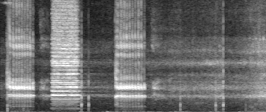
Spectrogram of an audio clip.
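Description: Vehicle horns honking in street traffic: three short blasts within about two seconds, the middle one lower in pitch than the other two.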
